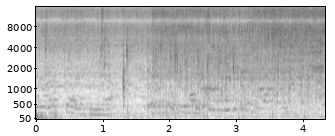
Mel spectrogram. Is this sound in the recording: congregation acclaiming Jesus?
no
